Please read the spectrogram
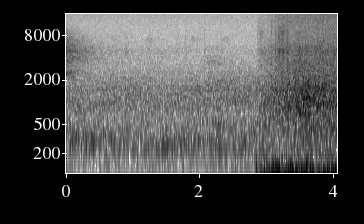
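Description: Faint outdoor ambience, then about three seconds in a low rumble of wind buffeting the microphone sets in abruptly.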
